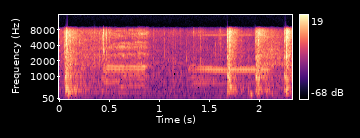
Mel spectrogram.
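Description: Christmas wrapping paper crinkling and tearing as a present is unwrapped by hand, with two brief steady high tones, one about half a second in and one near the end.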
